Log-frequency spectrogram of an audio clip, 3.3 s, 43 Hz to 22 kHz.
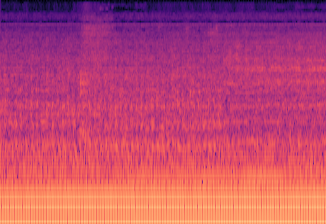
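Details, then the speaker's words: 500+ hp 1.8T-swapped Toyota MR2 with light flywheel and multi-plate clutch, revs dropping to idle: low even rumble with fine rattle about four beats a second; normal multi-plate clutch idle rattle, not engine knock. "when the revs go lower, it does rattle a bit of idle. That's just life of having a multi-plate clutch."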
